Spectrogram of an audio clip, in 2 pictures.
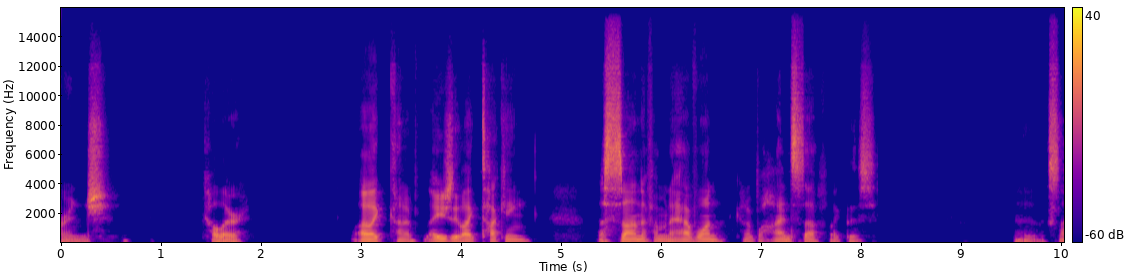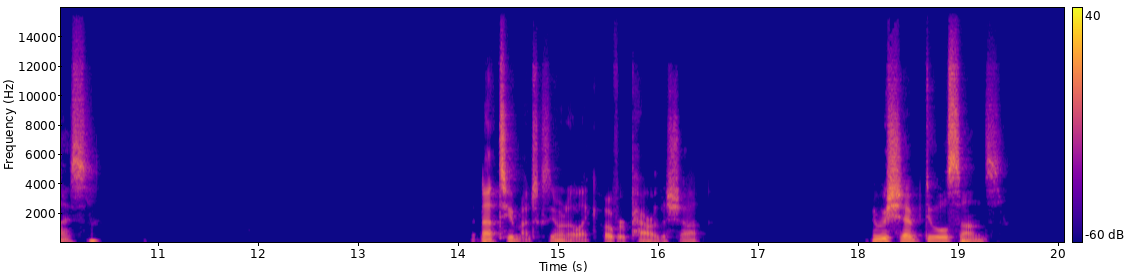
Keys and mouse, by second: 1.0 g, 5.5 s, 6.6 g, 7.7 g, 10.8 s, 11.7 g, 14.0 s, 15.4 g, 16.8 s, 18.1 shift+d, 18.9 s, 19.8 g.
